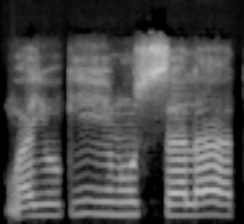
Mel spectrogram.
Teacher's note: মিম, ওয়াও আর আলিফ এটা বাড়তি অক্ষর বাদ যাবে। মিমটা গিয়ে ডাইরেক্ট সাদার সাথে যোগ হবে, এখানে আলিফ লাম বাদ যাবে।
